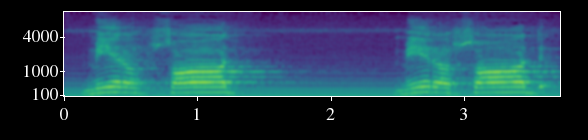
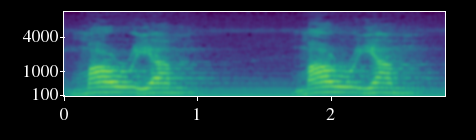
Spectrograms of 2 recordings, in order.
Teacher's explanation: Ro-nya di sini mirsad muraqqaqah, Maryam mufakhamah. Dan shad di sini dari huruf at-tafkhim, yang mana seperti disebutkan oleh Ibnu Al-Jazri, khussa dagtin kil.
